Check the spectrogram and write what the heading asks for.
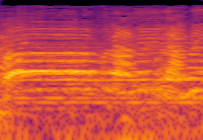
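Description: A group of voices singing together: one long held note through about the first second, then shorter wavering phrases.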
